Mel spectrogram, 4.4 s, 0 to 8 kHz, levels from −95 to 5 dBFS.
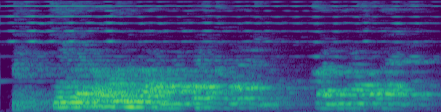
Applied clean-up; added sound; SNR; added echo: classical method WPE with log-MMSE.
